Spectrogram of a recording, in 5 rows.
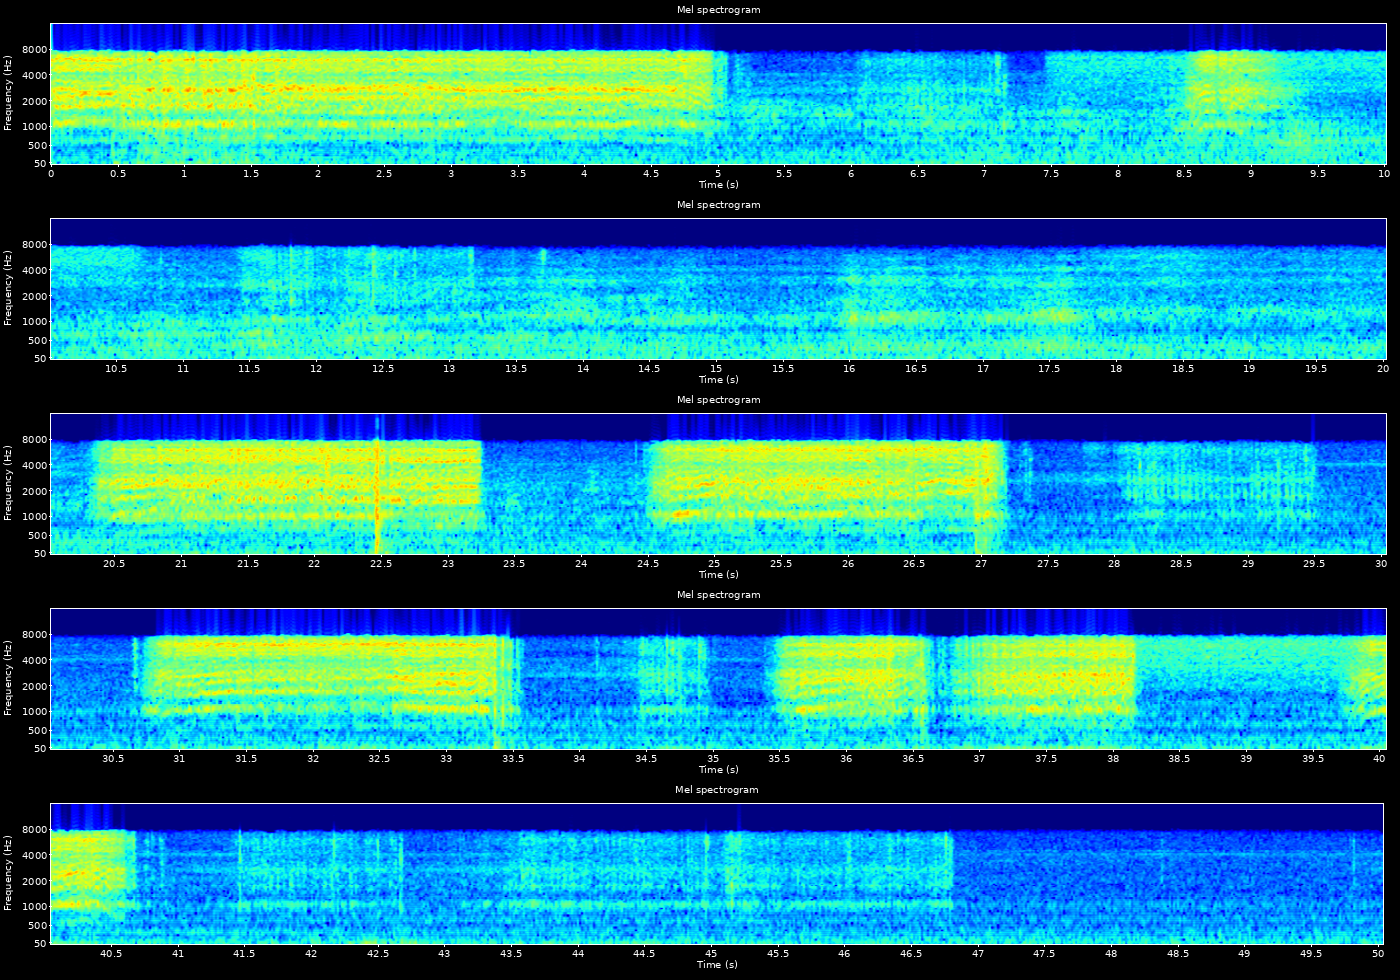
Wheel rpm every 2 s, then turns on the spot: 160, 160, 70, 10, 20, 10, 10, 0, 0, 0, 110, 90, 100, 70, 10, 80, 100, 40, 90, 30, 30, 10, 20, 10, 0.
4-8 12-14 22-24 28-30 40-48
